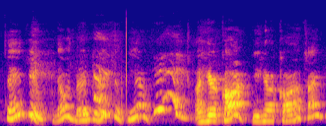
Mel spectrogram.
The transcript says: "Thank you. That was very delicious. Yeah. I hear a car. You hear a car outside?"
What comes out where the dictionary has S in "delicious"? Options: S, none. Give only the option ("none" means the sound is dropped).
none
